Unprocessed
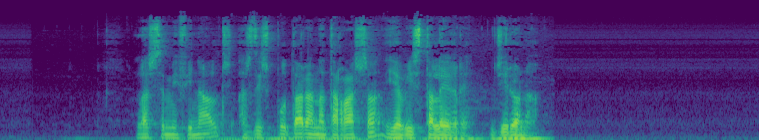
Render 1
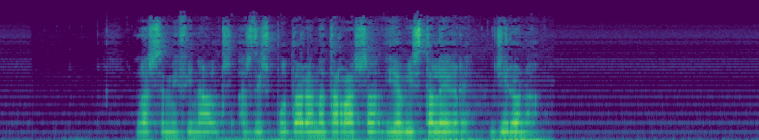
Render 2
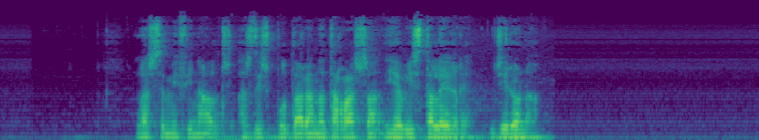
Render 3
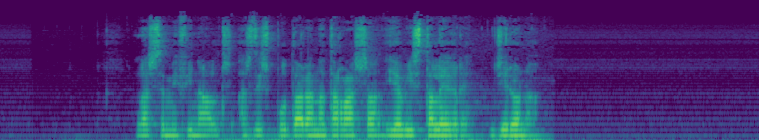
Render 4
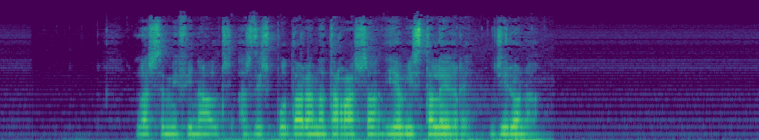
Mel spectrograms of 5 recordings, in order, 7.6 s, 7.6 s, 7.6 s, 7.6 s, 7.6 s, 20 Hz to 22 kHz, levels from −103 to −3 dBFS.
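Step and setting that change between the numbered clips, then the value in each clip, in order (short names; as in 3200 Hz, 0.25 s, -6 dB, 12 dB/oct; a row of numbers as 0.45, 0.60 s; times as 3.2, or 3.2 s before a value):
robotiser, frequency: 260, 110, 160, 200 Hz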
